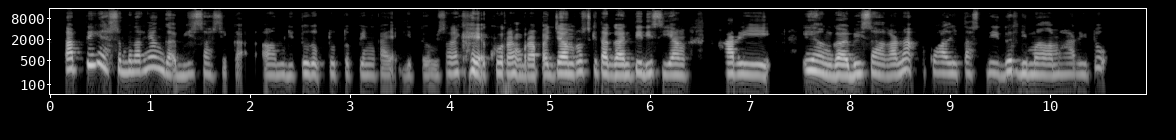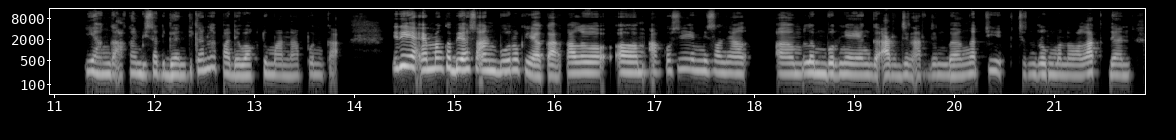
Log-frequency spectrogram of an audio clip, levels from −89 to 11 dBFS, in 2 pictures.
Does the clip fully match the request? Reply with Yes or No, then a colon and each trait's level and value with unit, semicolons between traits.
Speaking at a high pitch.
Yes: high, 210 Hz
